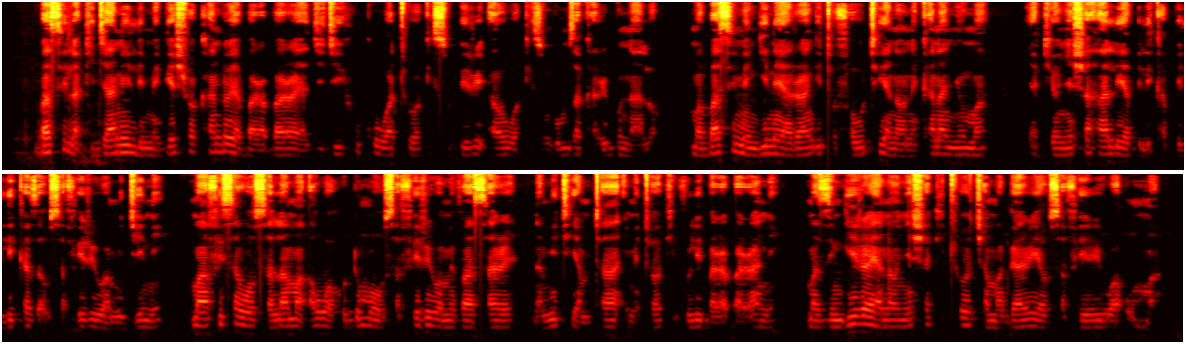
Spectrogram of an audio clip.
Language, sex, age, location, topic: Swahili, male, 18-24, Nairobi, government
